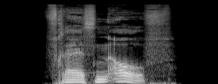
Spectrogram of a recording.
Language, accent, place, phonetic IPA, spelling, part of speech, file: German, Germany, Berlin, [ˌfʁɛːsn̩ aʊ̯f], fräßen auf, verb, De-fräßen auf.ogg
- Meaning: first-person plural subjunctive II of auffressen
